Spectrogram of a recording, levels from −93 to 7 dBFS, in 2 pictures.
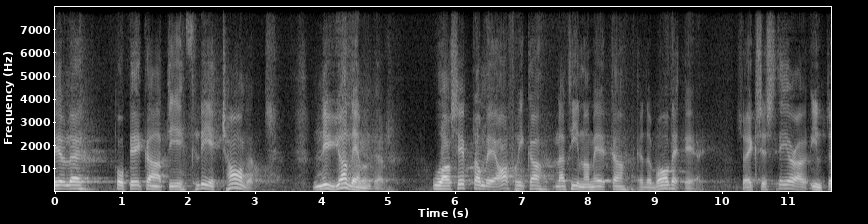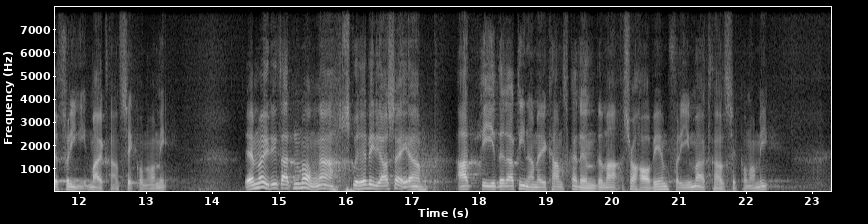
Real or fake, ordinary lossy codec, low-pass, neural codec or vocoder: fake; none; none; codec, 16 kHz, 1 kbps, X-Codec, HuBERT features, trained on balanced general audio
